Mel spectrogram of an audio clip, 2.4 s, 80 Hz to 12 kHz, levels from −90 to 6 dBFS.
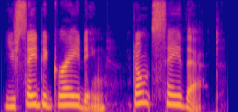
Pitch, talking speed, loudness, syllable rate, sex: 230 Hz, 150 wpm, -18 LUFS, 4.2 syllables/s, female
